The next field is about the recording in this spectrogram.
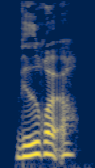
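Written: VEDRØRTES

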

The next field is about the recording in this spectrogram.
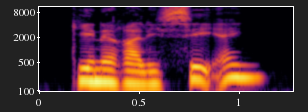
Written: generalisering

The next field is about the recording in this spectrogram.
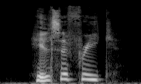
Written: helsefreak

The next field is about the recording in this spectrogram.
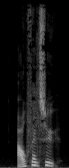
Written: affaldsø

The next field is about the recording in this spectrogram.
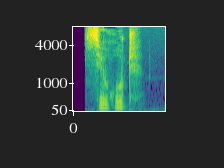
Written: Cerutter

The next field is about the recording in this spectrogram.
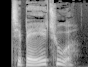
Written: tilbagetur

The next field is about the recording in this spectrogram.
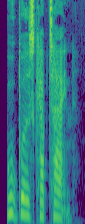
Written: ubådskaptajn

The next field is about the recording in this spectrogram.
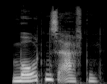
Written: mortensaften

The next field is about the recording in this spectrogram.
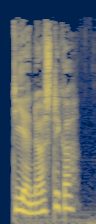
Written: diagnostiker

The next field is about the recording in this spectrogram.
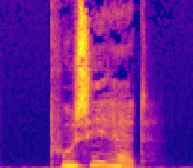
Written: pussyhat

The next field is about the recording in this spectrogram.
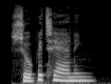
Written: suppeterning

